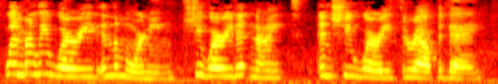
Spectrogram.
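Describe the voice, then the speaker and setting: A young adult woman reading a children's picture book aloud, with expressive storytelling. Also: sits high, moderate pace, a little hiss or hum.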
